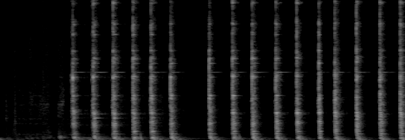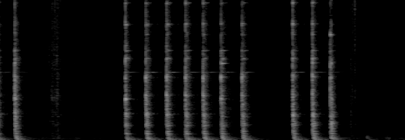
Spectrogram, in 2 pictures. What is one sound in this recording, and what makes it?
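A hand tool clicks in quick, even ratcheting clicks.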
